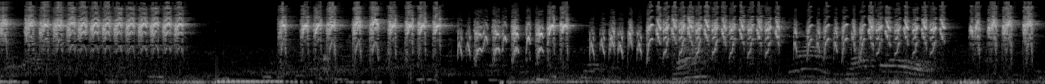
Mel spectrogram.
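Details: Caged sogon song used as a lure to make another bird sing: long bursts of rapid, high, buzzy chattering notes, broken by brief gaps, with a low hum underneath.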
